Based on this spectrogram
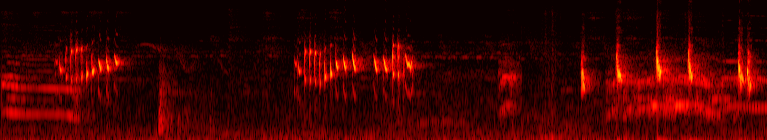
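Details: Yellow-vented bulbul in natural habitat, a recording for training caged birds: two bubbly chattering phrases, then a string of sharp, rising chip notes, with a low whistle underneath.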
